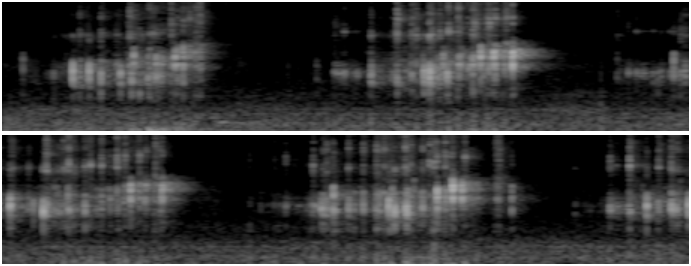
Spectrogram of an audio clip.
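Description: Long nails tap quickly along the hollow segments of a rainbow, segmented hard plastic slug fidget toy held upright. The result is dry, bright, clicky tapping that comes in about four rolling bursts separated by short quieter pauses, with each tick dying away almost instantly.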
